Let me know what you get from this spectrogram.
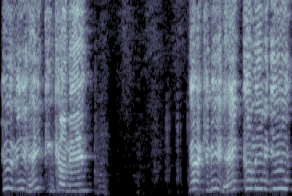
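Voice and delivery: high mocking voice; mocking Vinny. Mocking Vinny asking to join the stream. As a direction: mimic him asking to come in.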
